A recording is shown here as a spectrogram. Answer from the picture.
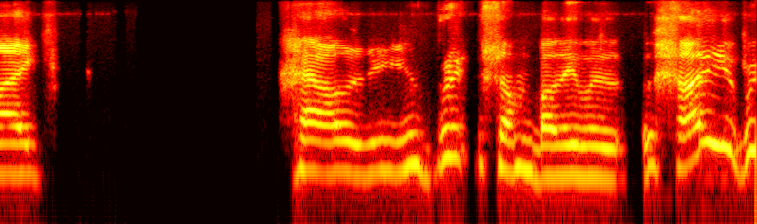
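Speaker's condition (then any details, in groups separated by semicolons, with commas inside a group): Cerebral palsy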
